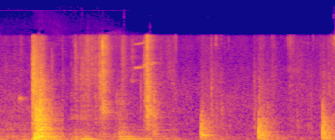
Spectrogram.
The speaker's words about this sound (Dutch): Een van de geluiden die regelmatig hier klinken in mijn schrijfhok is het tevoorschijn halen van een van de drie delen van de Dikke van Dalen. En die op tafel leggen en een woord opzoeken.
